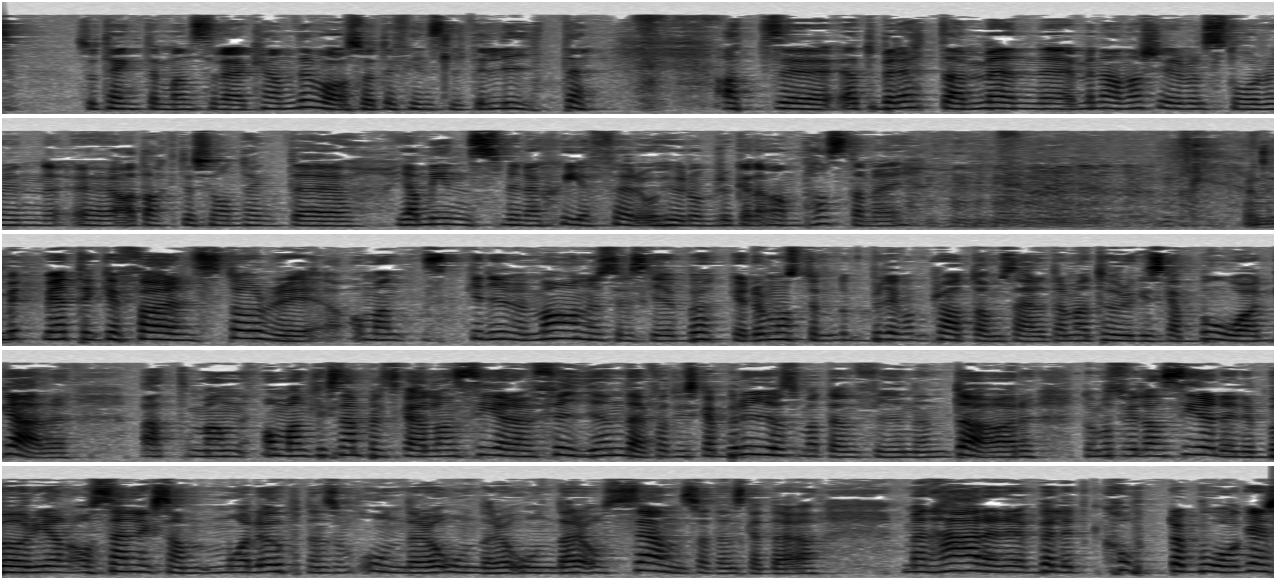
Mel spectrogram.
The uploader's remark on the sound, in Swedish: Flumskolan är en satirpodcast av Galago och Aftonbladet kultur som spelas in live inför publik på Mosebacke etablissemang i Stockholm.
